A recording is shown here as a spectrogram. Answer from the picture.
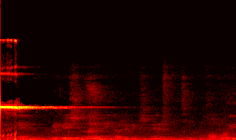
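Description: A high, steady whistling tone, loudest at the start and fading out about a second in, over faint voices.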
